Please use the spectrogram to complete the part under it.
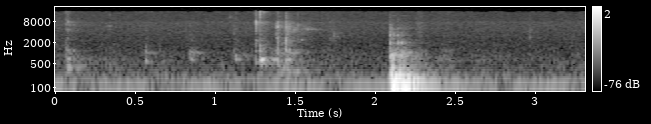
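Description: A plastic bottle cap clicks open.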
